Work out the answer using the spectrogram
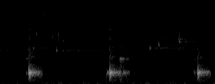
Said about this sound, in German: Plötzlich saß sie ganz still. Für einen Moment hörte man nur die Tropfen, die von oben herabfielen.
